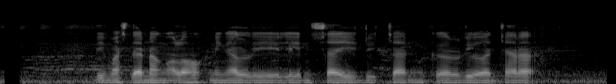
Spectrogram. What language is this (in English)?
Sundanese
